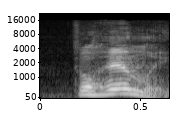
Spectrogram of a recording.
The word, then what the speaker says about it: Phil Hanley: Am I saying it right, wrong? – I don't know. – We were gonna start a, I think it's Hanley. What is it? Phil Hanley. Yeah, I was right.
